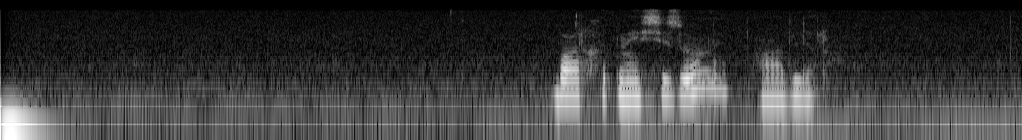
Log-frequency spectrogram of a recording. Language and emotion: Russian, sad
